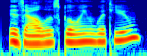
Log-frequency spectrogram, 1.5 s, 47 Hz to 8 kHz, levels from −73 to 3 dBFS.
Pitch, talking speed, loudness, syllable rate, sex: 185 Hz, 205 wpm, -15 LUFS, 5.5 syllables/s, female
